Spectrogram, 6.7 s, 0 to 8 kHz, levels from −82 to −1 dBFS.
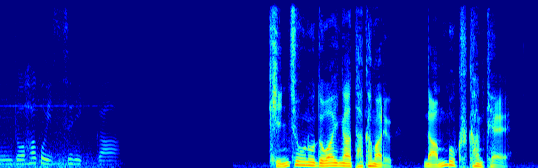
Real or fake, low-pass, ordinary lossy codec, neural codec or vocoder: real; none; none; none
